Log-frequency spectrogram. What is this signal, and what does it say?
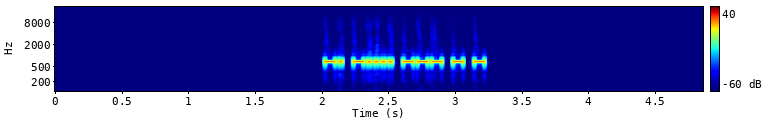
Morse code, heard as a keyed tone, about 46 wpm, 700 Hz. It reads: N6OTT
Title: USA Call Signs - 5 Characters - 45wpm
